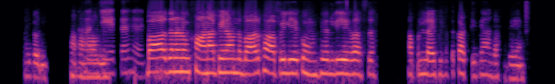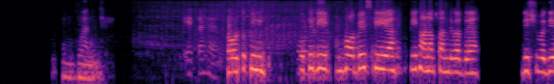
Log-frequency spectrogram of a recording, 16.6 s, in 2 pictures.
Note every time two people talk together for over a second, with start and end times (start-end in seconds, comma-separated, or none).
none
